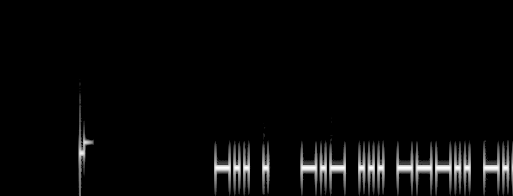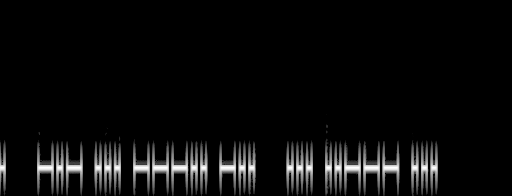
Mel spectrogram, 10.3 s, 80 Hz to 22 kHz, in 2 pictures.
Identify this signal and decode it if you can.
Morse code, heard as a keyed tone, about 24 wpm, 650 Hz. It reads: DE KS8D KS8D S2S
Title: SOTA QSO Practice 25wpm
